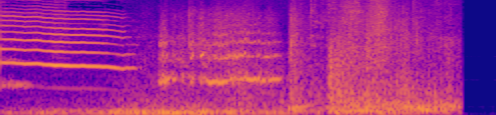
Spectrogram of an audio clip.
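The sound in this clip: Tire screech of a speeding car skidding on a bend with failed brakes, a loud sound effect: two sustained, high harmonic squeals followed by a noisy rushing skid that cuts off abruptly.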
